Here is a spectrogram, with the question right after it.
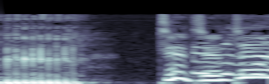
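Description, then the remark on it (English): A person briefly imitates a man snoring with a rough, buzzing rasp, then after a short pause makes a voiced, drawn-out vocal sound, fairly loud. “And then later on he was snoring”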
